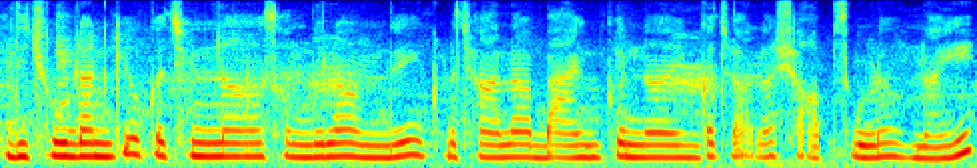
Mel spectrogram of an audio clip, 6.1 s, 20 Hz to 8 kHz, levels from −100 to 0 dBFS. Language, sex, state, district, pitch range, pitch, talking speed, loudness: Telugu, female, Andhra Pradesh, Manyam, 220-240 Hz, 230 Hz, 145 wpm, -16 LUFS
